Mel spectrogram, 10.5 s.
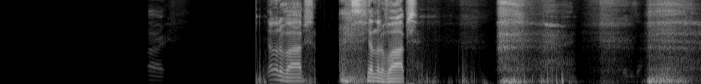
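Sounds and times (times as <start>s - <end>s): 
speech: 4.0s - 6.4s
heavy out-of-breath panting: 6.8s - 10.5s.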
